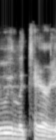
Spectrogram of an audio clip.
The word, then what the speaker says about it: Louis Leterrier: And I forgot about this until the credits showed up and I was like, Louis Leterrier. I think that's, I'm not sure if I'm pronouncing his name right. – Louis Leterrier. Yeah.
